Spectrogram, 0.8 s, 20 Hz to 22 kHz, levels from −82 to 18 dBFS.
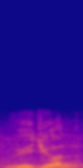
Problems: none marked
